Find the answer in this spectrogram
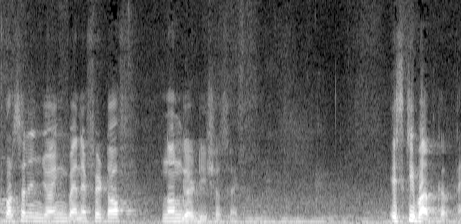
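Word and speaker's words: gratuitous: अजीब सा लफ्ज़ है, इसकी अमेरिकन और ब्रिटिश दोनों प्रोनाउंसमेंट्स अलग हैं, और हमें से क्या लेना देना, हमने कौन सा किसी को पढ़ के सुनाना है, हम जो मर्जी से कहते हैं, हम ग्रेटिशियस कह देते हैं। ग्रेटूशियस अमेरिकन वो है, ग्रेटिशियस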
